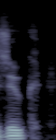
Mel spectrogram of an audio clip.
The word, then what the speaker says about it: Tzuke: I used to like Judy Zook. I don't know if you remember Judy Zook.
